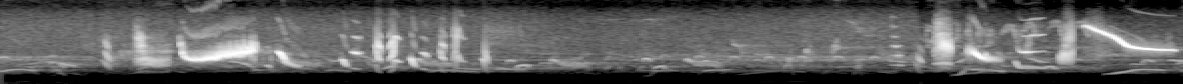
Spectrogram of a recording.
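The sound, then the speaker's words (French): A common linnet sings: rapid, twittering phrases of chirps, trills and short whistles, slightly metallic in tone, coming in two bursts separated by a brief quieter stretch, with no other sounds. “On entend maintenant une linotte mélodieuse.”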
